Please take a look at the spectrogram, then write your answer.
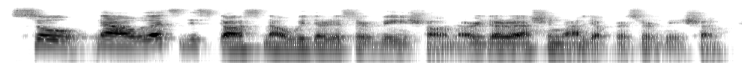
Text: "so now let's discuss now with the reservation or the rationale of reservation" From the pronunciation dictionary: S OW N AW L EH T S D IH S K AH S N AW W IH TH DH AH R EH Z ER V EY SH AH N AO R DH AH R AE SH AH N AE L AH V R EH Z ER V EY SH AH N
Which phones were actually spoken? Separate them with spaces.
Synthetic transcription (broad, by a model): S OW N AW L EH T S D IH S K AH S N AW W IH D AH R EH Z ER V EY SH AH N AO R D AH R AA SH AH N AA L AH P R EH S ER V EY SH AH N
